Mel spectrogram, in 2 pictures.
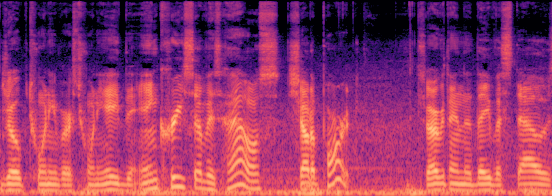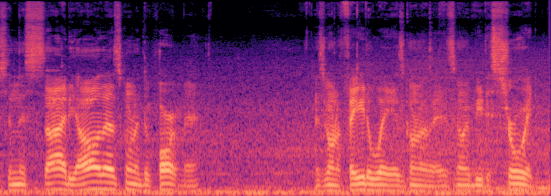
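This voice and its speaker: The speech moves at a fairly quick pace with ordinary pitch variation. There is audible room echo. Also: man, medium pitch for a man. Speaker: bible teacher. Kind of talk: bible lesson. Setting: outdoors. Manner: soft-spoken.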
